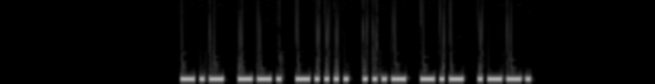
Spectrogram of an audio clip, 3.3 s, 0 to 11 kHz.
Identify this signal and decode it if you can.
Morse code, heard as a keyed tone, about 48 wpm, 700 Hz. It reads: KG6VKP
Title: USA Call Signs - 6 Characters - 6x Character Spacing - 50wpm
